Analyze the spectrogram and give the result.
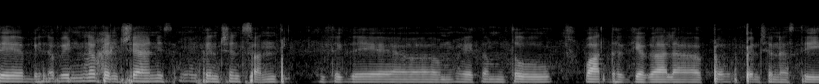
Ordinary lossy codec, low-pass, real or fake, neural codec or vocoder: AAC, 48 kbps; 7.2 kHz; fake; codec, 16 kHz, 4.8 kbps, FACodec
